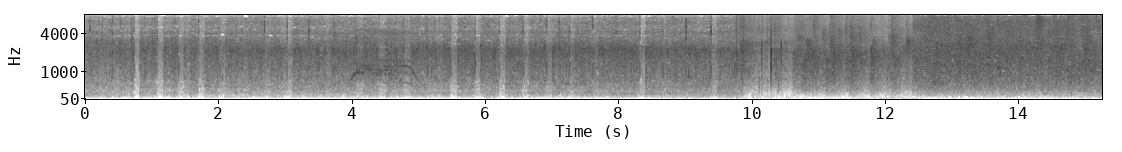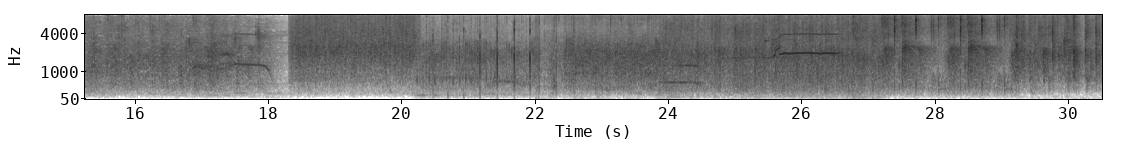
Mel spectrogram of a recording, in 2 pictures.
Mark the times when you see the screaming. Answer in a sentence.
The screaming can be heard from 3.9 to 5.0 s, from 16.9 to 17.9 s and from 25.6 to 26.5 s.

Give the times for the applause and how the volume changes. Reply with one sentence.
The applause can be heard from 0.0 to 30.4 s, getting louder.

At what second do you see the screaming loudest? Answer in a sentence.
The loudest moment of the screaming is at 26 seconds.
